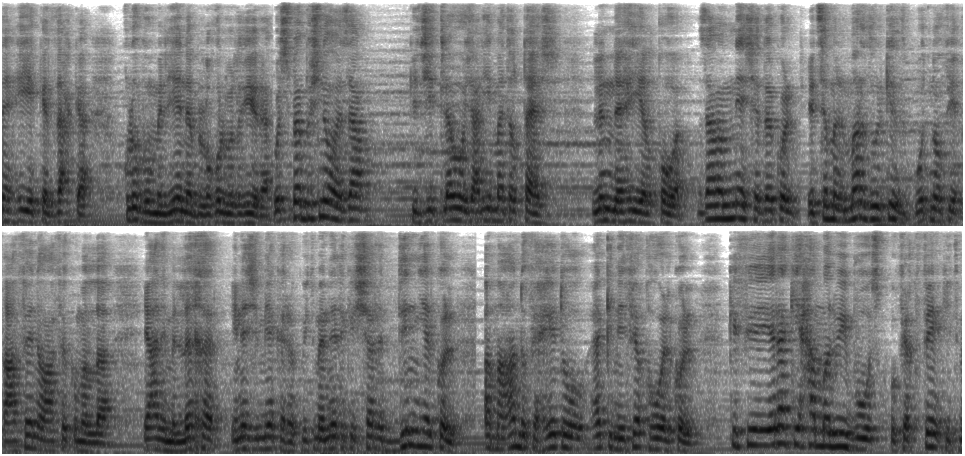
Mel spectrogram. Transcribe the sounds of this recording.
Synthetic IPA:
ɦɪjːækæðːaħka | qʊluːbhʊmːɪljæːnæbɪlɣʊlwælɣiːɾawɪsbæːbʃnuːhæzaʕm | kit̪ʒiːt̪læwːɪʒʕaliːmæt̪əlqiːʃ | lʔɪnːæɦɪjːælqʊwːazaʕmæmnɛːʃhæːðælkʊlːjɪt̪samːælmɑɾˤðˤwɪlkɪðb̚wɪt̪ːnufiːqʕafɛːnæwʕafɛːkʊmɑlˤːɑː | jaʕnimɪnlʔæxəɾjnæʒːəmjækɾˤʊkwjɪt̪mænːæːlɪkɪʃːɑrˤːɪd̪ːʊnjilkʊlː | ʔæmːæʕand̪ufiħajɛːt̪ʊhæːkɪnːifiːqhʊwːælkʊlː | kiːfjɾˤɑːkijħamːɪlwjbuːswfiqfɛːkjɪt̪

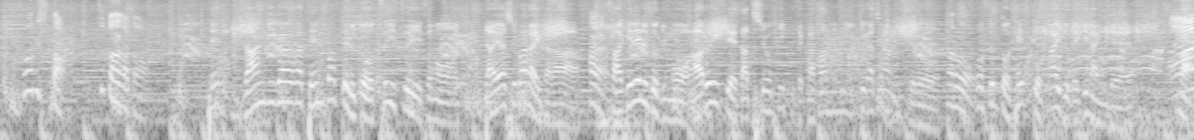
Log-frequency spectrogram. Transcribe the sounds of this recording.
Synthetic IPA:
oaɾʲist̪a | t͡ɕot̪ːoaɡat̪ːaa | t̪ẽd̪ãŋɡʲiɡaɡat̪ẽ̞mpat̪ːe̞ɾɯ̟t̪o̞t͡sɨit͡sɨiso̞no̞d̪aiaɕibaɾaikaɾa̰asaɡeɾe̞ɾɯ̟t̪o̞kʲimo̞aɾɯ̟it̪e̞t̪at͡ɕi̥ɕio̞kʲikːɯ̥t̪ːe̞kasãɲd̪imʲiːkʲiɡat͡ɕinãnd̪e̞sɨ̥ke̞d̪o̞̰naɾɯhod̪oso̞ːsɨɾɯ̟t̪o̞he̞t̪ːo̞ːkaid̪o̞d̪e̞kʲinaĩnd̪e̞̰ | ma

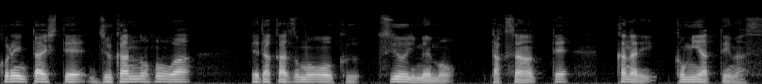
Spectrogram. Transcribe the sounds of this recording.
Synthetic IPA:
ko̞ɾe̞ɲ̟it̪aiɕi̥t̪e̞d͡ʑɨkãnːo̞ɦo̞ːβa | e̞d̪akazɨmo̞oːkɯ̟t͡sɨjo̞ime̞mo̞ | t̪akɯ̟̥sãɰ̃at̪ːe̞ | kanaɾʲiko̞mʲiat̪ːe̞imasɨ̥

